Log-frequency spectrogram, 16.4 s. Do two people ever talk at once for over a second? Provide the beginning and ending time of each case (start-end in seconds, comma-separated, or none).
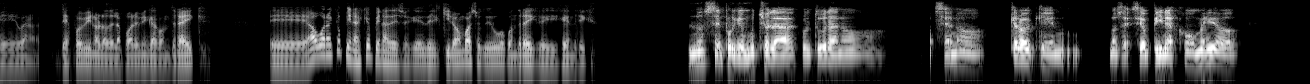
none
